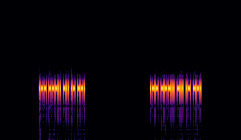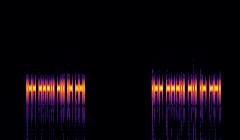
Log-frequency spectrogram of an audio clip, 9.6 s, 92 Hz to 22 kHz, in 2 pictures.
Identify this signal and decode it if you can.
Morse code, heard as a keyed tone, about 62 wpm, 700 Hz. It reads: W8DAG W8DAG W8DAG W8DAG
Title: Speed Racing - USA 1x3 Call Signs 50wpm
